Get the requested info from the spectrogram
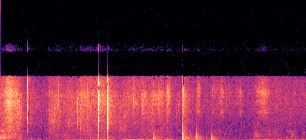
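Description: Marker pen writing on a whiteboard: a few faint, short strokes and taps as letters are drawn, over a low steady room hum.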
